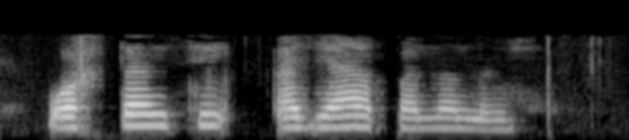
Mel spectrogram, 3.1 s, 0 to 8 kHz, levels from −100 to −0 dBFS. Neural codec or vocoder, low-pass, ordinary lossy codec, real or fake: none; 7.2 kHz; AAC, 16 kbps; real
